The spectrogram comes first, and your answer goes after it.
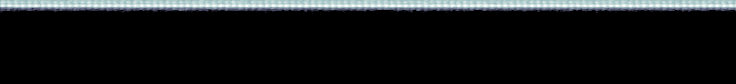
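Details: An unbroken, shrill grasshopper trill, very high and evenly throbbing at about four beats per second throughout, with no other sounds.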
